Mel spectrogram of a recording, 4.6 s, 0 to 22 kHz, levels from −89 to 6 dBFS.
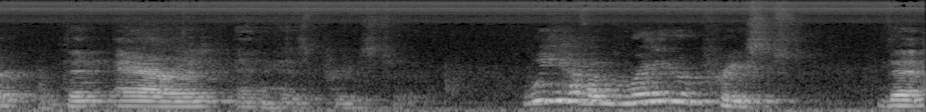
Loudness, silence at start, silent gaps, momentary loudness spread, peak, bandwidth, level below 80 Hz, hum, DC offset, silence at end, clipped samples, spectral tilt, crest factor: -29 LUFS; 0 s; none; 14 LU; -12 dBFS; over 20 kHz; -50 dBFS; none; under 0.1%; 0 s; under 0.1%; -6 dB/octave; 16 dB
